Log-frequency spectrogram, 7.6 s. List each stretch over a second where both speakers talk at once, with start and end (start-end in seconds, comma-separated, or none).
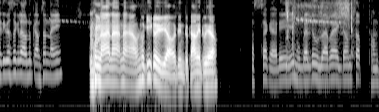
none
